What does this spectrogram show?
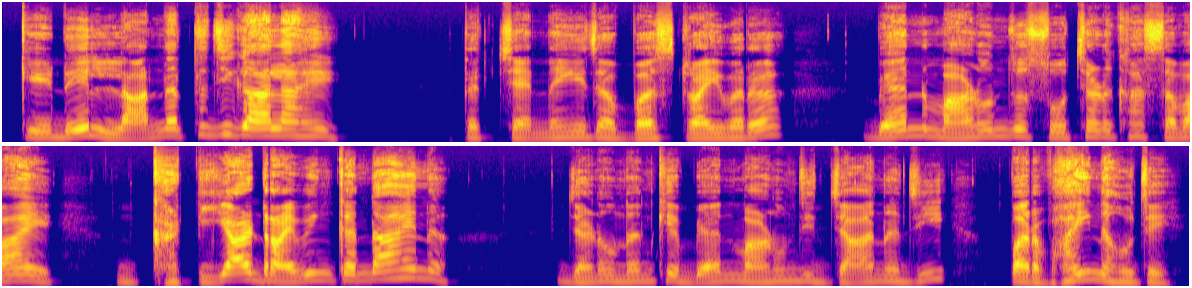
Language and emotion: Sindhi, disgusted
